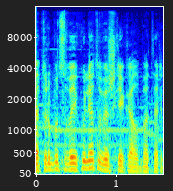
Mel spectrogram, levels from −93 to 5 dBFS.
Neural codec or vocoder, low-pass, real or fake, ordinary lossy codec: none; 14.4 kHz; real; AAC, 64 kbps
